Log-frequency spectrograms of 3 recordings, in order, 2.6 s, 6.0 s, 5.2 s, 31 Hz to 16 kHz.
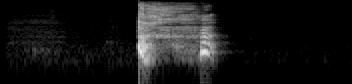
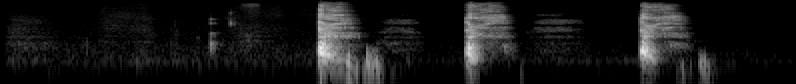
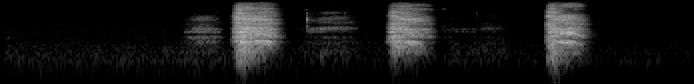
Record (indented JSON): {
  "cough_length": "2.6 s",
  "cough_amplitude": 31850,
  "cough_signal_mean_std_ratio": 0.24,
  "three_cough_length": "6.0 s",
  "three_cough_amplitude": 32049,
  "three_cough_signal_mean_std_ratio": 0.19,
  "exhalation_length": "5.2 s",
  "exhalation_amplitude": 7526,
  "exhalation_signal_mean_std_ratio": 0.33,
  "survey_phase": "beta (2021-08-13 to 2022-03-07)",
  "age": "65+",
  "gender": "Female",
  "wearing_mask": "No",
  "symptom_none": true,
  "symptom_onset": "13 days",
  "smoker_status": "Ex-smoker",
  "respiratory_condition_asthma": false,
  "respiratory_condition_other": false,
  "recruitment_source": "REACT",
  "submission_delay": "2 days",
  "covid_test_result": "Negative",
  "covid_test_method": "RT-qPCR",
  "influenza_a_test_result": "Negative",
  "influenza_b_test_result": "Negative"
}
